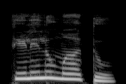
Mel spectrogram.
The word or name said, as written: ತಿಳಿಲುಮಾತು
